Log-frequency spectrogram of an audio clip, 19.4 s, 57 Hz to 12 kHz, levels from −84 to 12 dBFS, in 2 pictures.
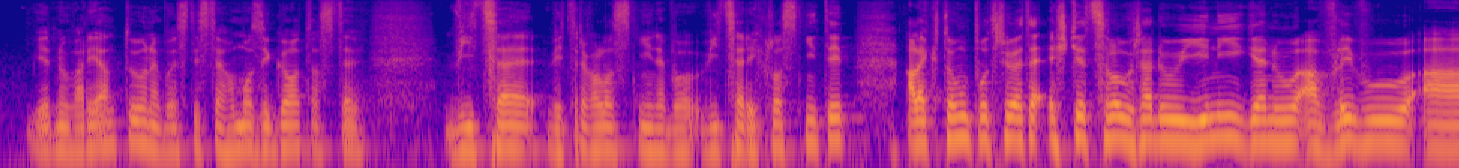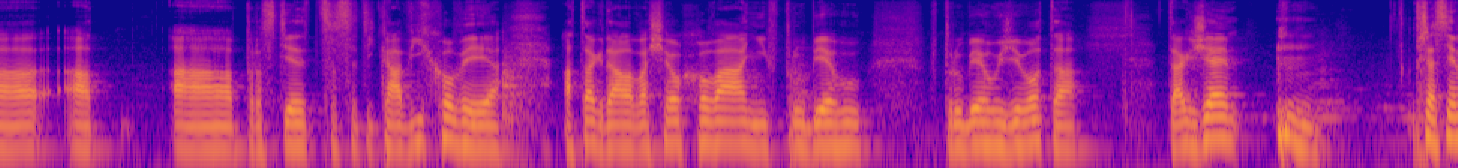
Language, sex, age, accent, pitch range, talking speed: Czech, male, 40-59, native, 115-130 Hz, 140 wpm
